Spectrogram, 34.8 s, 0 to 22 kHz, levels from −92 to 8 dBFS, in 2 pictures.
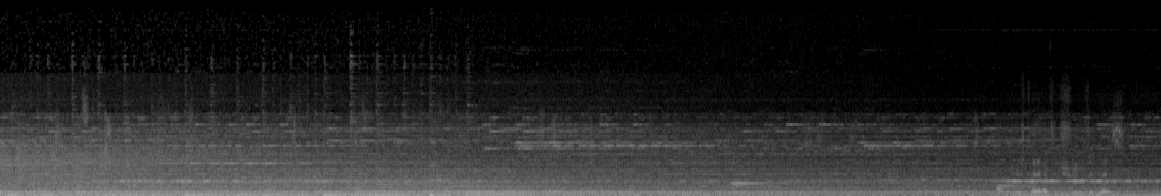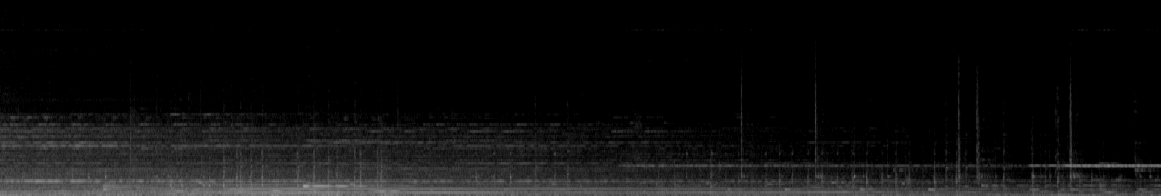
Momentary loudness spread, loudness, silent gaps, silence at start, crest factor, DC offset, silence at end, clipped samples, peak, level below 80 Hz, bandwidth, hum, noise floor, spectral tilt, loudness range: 21 LU; -37 LUFS; none; 0 s; 20 dB; under 0.1%; 0 s; under 0.1%; -18 dBFS; -64 dBFS; 19.5 kHz; none; -60 dBFS; -4.5 dB/octave; 21 LU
